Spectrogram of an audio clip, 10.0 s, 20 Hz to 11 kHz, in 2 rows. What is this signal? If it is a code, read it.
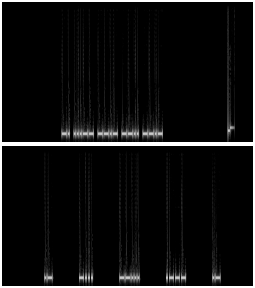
Morse code, heard as a keyed tone, about 39 wpm, spaced as for 20 wpm, 700 Hz. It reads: N3QZQ AB7JA
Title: USA Call Signs - 5 Characters - 6x Character Spacing - 40wpm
